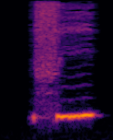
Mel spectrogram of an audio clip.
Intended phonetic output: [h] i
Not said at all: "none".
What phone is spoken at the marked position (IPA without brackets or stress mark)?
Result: f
